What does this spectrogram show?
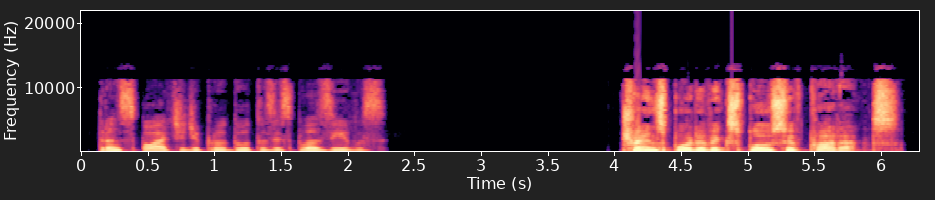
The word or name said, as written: Transporte de produtos explosivos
